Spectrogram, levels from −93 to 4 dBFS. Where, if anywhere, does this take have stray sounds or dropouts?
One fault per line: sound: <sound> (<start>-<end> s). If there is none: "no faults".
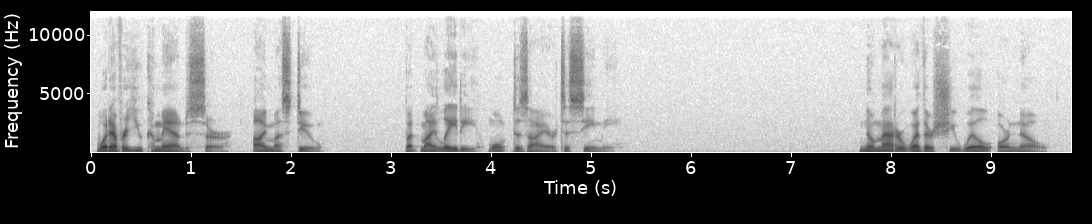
no faults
